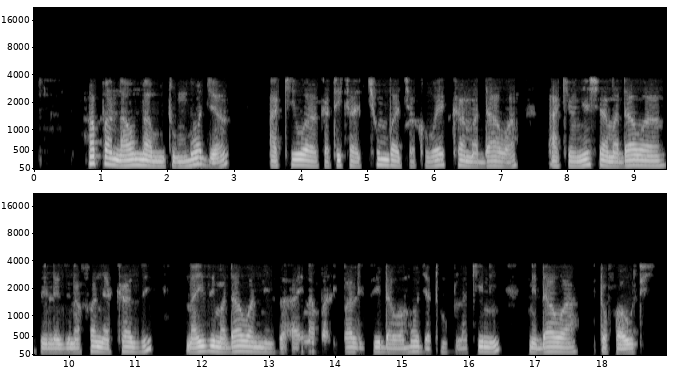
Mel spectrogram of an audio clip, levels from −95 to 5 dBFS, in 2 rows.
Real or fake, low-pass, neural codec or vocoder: real; 3.6 kHz; none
